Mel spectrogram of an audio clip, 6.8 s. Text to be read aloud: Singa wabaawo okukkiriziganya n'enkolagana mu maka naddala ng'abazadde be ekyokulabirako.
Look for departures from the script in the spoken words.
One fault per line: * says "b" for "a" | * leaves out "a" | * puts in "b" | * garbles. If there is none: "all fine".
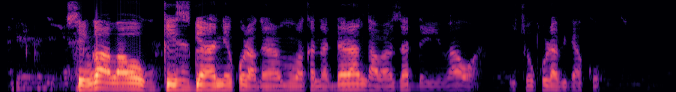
* puts in "bawa"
